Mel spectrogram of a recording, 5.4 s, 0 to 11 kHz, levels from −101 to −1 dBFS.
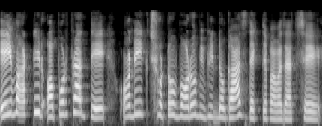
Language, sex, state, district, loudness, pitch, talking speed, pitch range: Bengali, female, West Bengal, Malda, -16 LUFS, 270 Hz, 120 wpm, 235-320 Hz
